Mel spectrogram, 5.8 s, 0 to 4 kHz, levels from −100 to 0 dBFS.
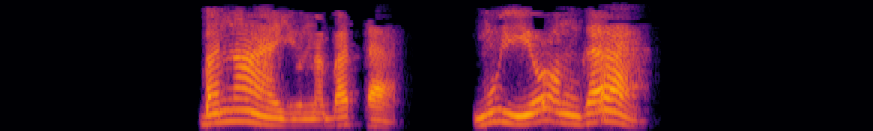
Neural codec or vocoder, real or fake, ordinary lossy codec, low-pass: codec, 16 kHz, 2 kbps, X-Codec, HuBERT features, trained on general audio; fake; MP3, 16 kbps; 3.6 kHz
